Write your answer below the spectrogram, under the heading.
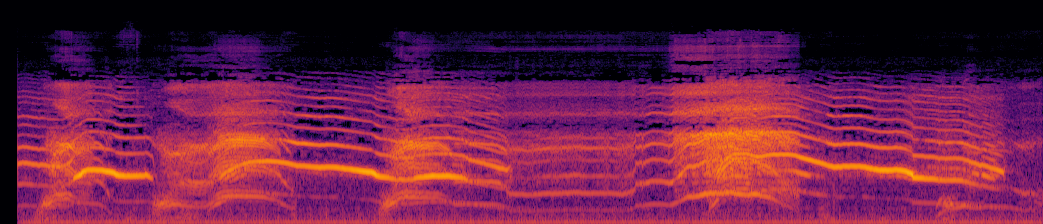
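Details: Two lynx screaming at each other: a series of loud, wavering, harmonic yowls, each rising then sagging in pitch, overlapping and trading back and forth with short breaks between bursts.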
